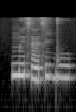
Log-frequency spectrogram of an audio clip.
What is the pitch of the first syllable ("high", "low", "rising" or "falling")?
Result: high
